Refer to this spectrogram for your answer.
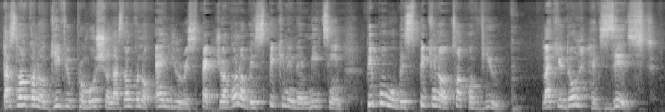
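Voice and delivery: usual speaking voice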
